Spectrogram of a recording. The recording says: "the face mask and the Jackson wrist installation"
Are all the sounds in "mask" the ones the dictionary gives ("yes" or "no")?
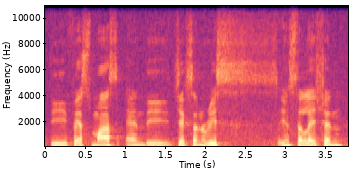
no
